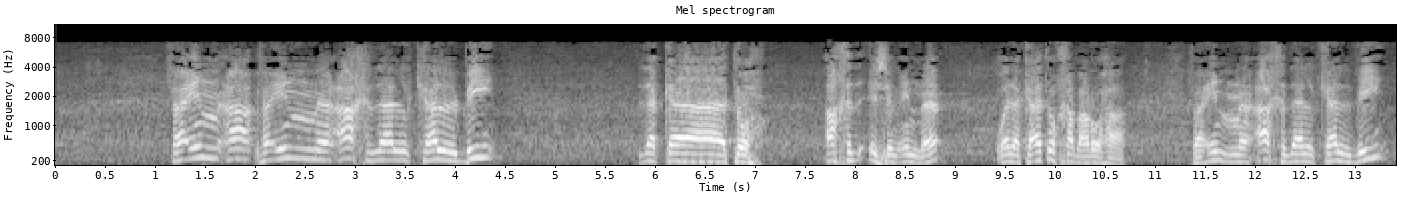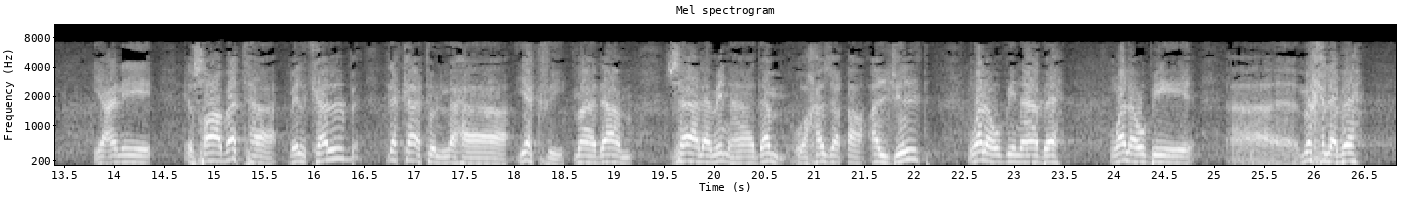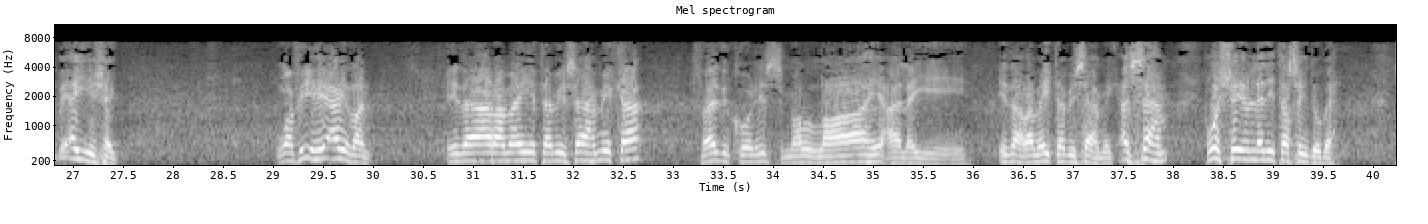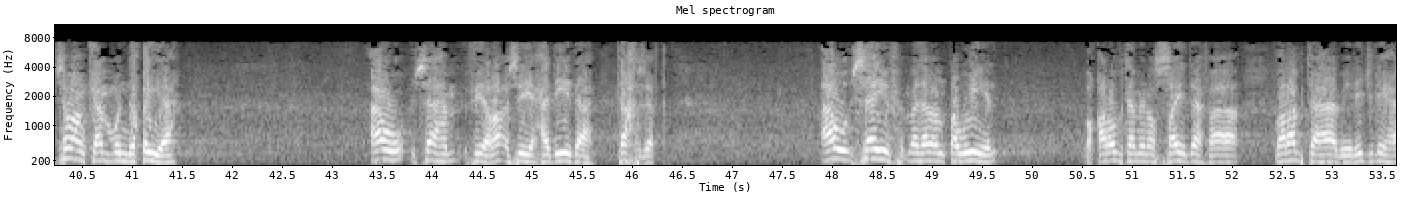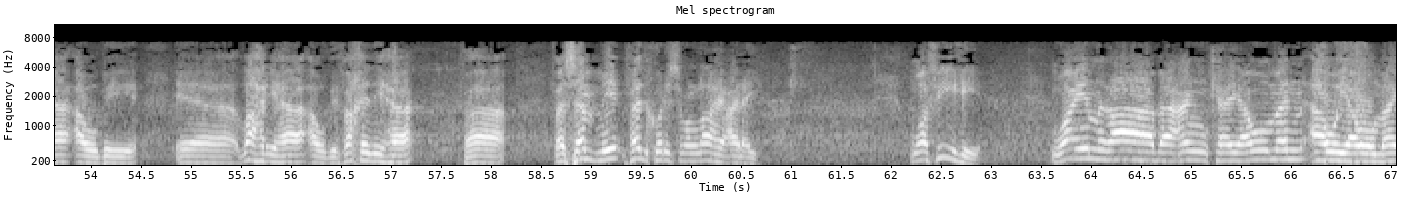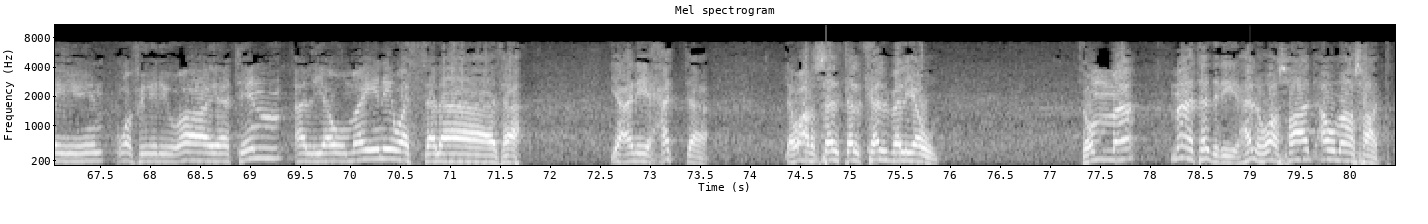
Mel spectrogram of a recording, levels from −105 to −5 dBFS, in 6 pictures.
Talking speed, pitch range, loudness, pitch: 75 wpm, 160-200 Hz, -13 LUFS, 180 Hz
